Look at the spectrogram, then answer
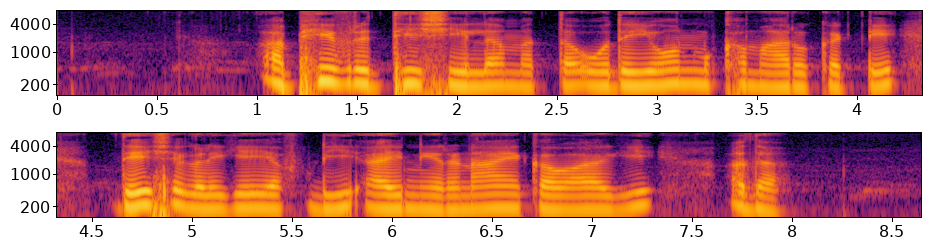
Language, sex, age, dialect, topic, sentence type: Kannada, female, 51-55, Dharwad Kannada, banking, statement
